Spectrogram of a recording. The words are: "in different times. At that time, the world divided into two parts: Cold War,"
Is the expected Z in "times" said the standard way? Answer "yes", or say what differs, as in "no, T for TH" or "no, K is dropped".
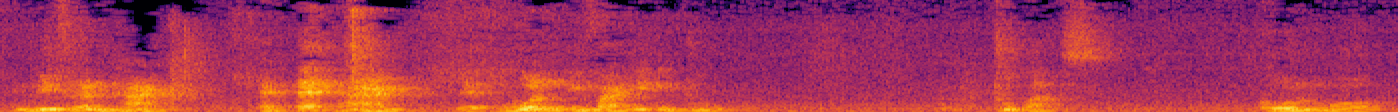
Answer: no, Z is dropped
